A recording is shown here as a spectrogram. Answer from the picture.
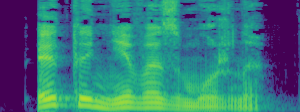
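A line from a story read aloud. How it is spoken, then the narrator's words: Calm objection. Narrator (Russian): спокойно возразил я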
